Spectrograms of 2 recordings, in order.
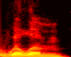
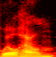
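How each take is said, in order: First: The name is said without the middle h. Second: The name is said with the middle h. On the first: "I pronounce it Willem" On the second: "the audiobook pronounces it Wilhelm"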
